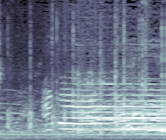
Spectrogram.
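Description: A group of young girls cheering together in long, held high-pitched calls, starting about a second in, over a faint steady hum.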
